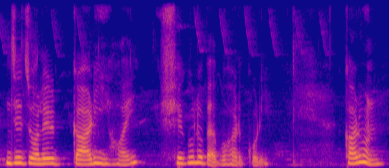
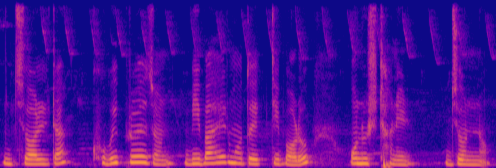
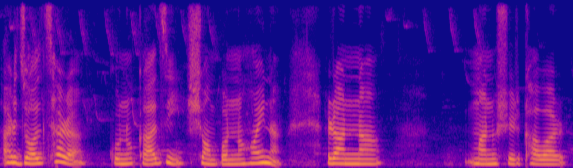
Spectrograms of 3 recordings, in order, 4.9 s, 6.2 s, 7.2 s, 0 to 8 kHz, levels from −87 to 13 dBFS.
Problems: background sounds at intervals, continuous background conversations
